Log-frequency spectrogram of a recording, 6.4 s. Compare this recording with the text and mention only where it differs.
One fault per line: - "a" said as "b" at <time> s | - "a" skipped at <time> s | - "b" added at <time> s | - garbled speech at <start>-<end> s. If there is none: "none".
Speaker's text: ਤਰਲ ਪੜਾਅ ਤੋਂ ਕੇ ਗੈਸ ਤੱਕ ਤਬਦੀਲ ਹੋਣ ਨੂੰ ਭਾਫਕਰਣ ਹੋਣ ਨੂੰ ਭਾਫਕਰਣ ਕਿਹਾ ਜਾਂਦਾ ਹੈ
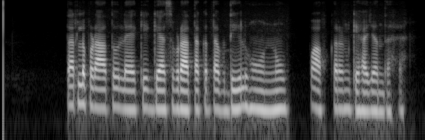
- "ਲੈ" added at 1.8 s
- "ਪੜਾਅ" added at 2.6 s
- "ਹੋਣ ਨੂੰ ਭਾਫਕਰਣ" skipped at 5.3 s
